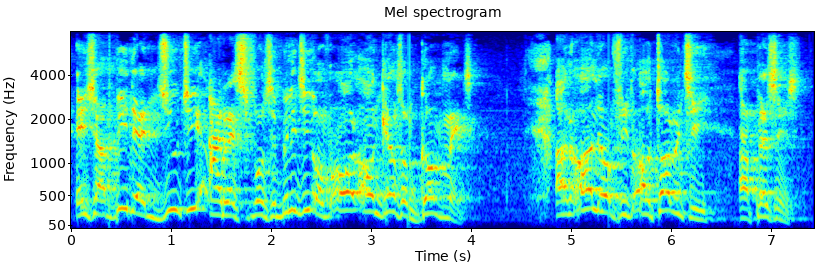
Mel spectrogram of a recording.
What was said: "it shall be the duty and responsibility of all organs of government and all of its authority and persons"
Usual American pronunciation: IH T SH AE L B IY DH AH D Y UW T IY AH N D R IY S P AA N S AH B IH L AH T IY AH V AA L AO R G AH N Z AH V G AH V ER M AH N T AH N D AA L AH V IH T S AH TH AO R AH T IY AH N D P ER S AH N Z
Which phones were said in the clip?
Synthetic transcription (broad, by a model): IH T SH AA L B IY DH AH D Y UW T IY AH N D R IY S P AA N S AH B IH L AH T IY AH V AA L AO L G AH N S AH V G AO V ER M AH N T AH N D AA L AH F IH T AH T AO R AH T IY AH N P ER S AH N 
